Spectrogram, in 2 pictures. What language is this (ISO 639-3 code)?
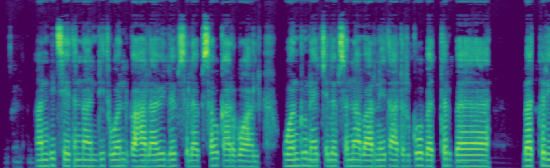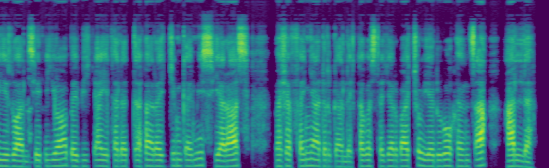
amh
